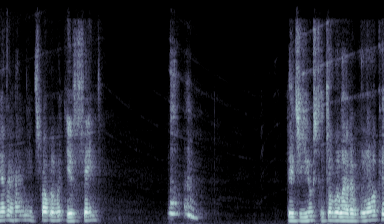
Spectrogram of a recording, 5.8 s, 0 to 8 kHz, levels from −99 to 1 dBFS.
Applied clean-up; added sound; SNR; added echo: neural mask model DeepFilterNet 3.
